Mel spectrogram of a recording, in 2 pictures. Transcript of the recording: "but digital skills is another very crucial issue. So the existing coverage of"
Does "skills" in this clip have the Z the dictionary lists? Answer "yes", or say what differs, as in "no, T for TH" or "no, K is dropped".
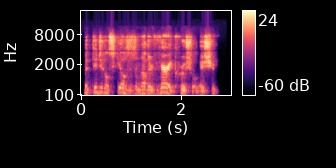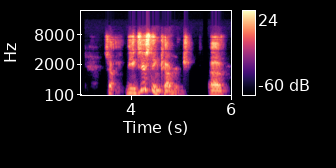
yes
